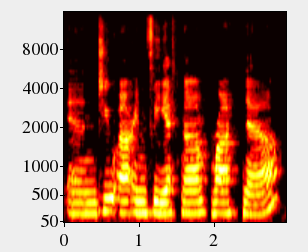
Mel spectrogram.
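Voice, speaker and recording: A woman hosting an interview podcast, reading a scripted introduction and asking questions in a clear, measured way. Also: medium pitch, little pitch movement. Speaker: podcast host.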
